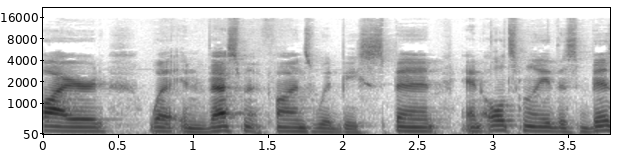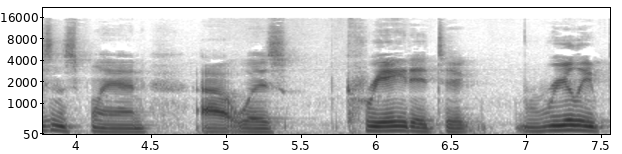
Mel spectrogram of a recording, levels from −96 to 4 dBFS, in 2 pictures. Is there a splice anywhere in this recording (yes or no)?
yes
